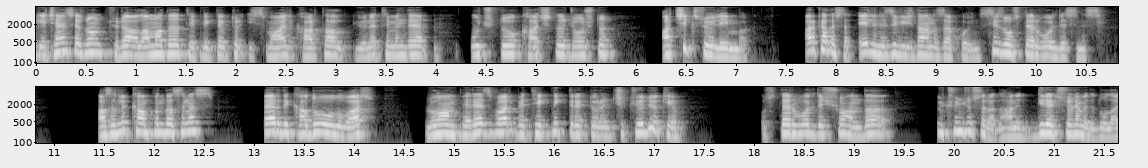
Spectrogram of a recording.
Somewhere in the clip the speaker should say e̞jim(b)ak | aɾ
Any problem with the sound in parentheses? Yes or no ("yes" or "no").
no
